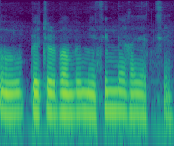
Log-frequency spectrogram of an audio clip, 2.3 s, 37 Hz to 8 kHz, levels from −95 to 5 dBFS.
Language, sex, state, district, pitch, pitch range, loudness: Bengali, male, Jharkhand, Jamtara, 130 Hz, 125-130 Hz, -18 LUFS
